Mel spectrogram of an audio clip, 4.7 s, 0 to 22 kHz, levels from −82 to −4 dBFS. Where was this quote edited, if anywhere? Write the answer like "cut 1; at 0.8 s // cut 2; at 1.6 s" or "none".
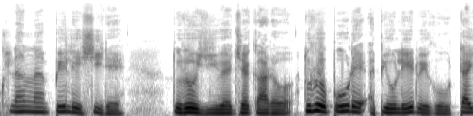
cut 1; at 3.0 s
